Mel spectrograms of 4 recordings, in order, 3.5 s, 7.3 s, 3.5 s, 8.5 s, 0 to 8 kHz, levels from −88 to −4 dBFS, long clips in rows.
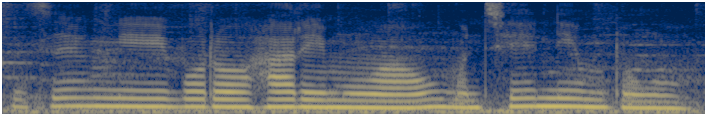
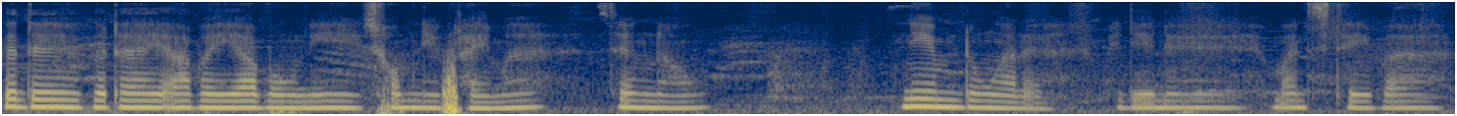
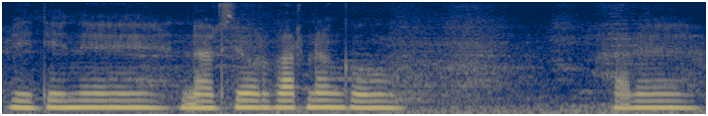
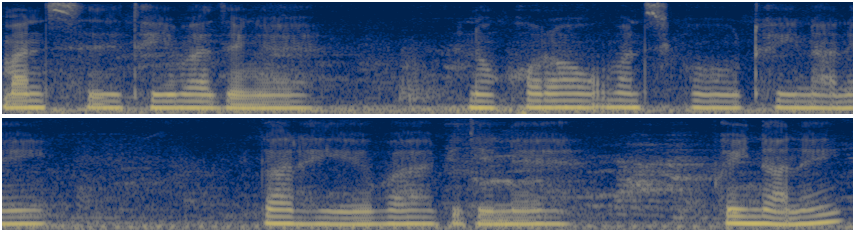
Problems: low volume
